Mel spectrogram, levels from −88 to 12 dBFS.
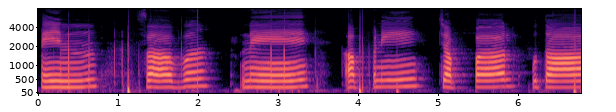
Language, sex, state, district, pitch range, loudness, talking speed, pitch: Hindi, female, Punjab, Fazilka, 220-240 Hz, -15 LUFS, 55 wpm, 225 Hz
